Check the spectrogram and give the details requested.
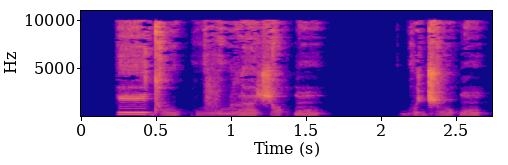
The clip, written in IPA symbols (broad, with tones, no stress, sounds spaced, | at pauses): eː˦ d oː˨ kʷ ə˨ v u˦ l ã˨ ʃ ɔ˧ k͡p ũ˦˨ | ɡʷ ɛ˧ d͡ʒ oː˨˦ ɓ ũ˧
